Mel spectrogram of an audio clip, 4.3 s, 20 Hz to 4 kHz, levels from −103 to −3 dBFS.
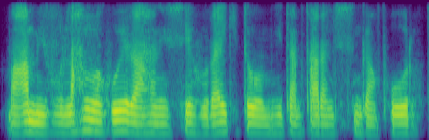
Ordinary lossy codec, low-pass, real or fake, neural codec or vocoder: none; 3.6 kHz; fake; codec, 16 kHz in and 24 kHz out, 1 kbps, XY-Tokenizer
